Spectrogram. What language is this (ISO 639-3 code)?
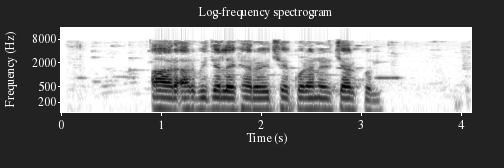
ben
